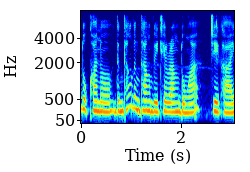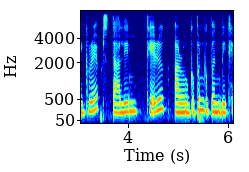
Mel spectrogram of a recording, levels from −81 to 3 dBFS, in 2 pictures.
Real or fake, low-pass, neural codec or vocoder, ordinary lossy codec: fake; 7.2 kHz; vocoder, 44.1 kHz, 128 mel bands every 256 samples, BigVGAN v2; none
